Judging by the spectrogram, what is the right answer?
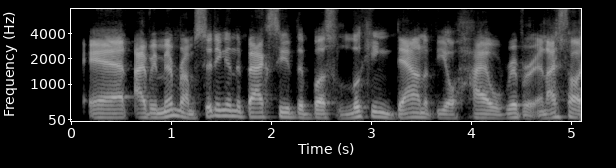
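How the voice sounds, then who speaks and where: Speaking with an American accent at a moderate pace, a man has a bright, sharp tone and a medium pitch with ordinary variation, set against a quiet background. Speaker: podcast host. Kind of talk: casual interview. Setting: video call.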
